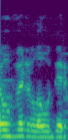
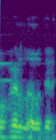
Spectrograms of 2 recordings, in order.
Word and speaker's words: Overloadr: você é redirecionado pro Overloader também. Olha a malandragem. Tá só pra ter a garantia. Porque, falando Overloader, você nunca vai presumir, né, que é um R mudo.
